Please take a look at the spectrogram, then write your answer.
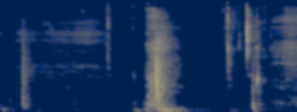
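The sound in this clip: Chewing chokeberries, a hard-to-eat fruit: sparse, faint wet mouth sounds and a breathy burst, separated by quiet gaps.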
